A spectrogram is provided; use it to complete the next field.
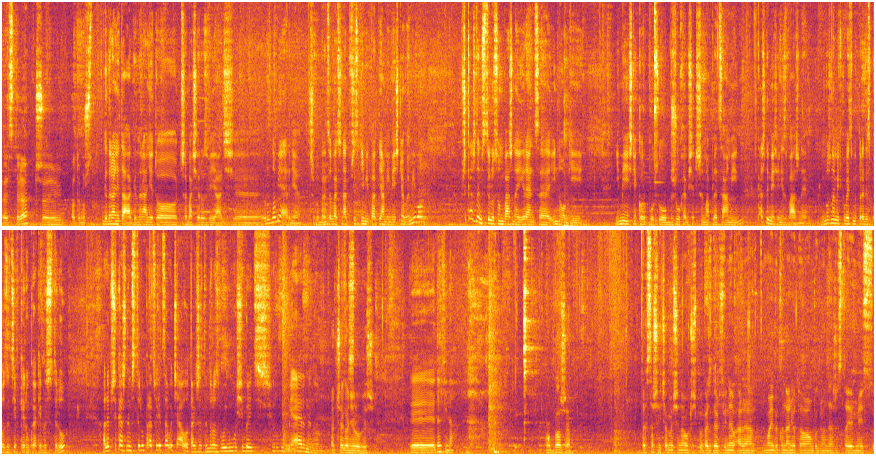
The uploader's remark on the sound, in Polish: nagrania: Chill Bistro&amp;Bar - Łódź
